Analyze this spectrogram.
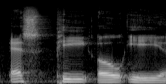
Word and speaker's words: SPOE: The FDIC has suggested that it would do this through a process it calls Single Point of Entry, SPOE, and which I will pronounce as SPO.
